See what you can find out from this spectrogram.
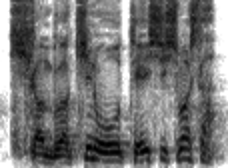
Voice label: voice message lost propulsion, crew ships japanese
